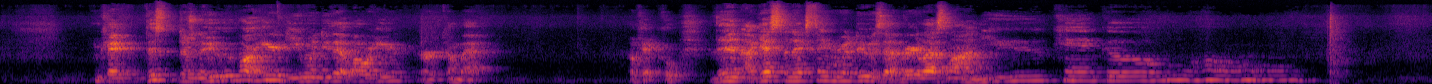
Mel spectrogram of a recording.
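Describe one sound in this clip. A man sings into a close microphone.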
